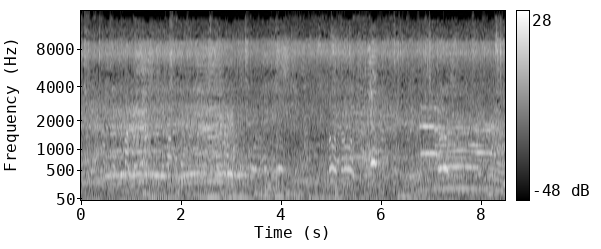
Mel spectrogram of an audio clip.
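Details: Several cattle crowded onto an overloaded truck in Indonesia give long, steady moos and shorter bent calls, overlapping one another, with men's voices and a low rumbling drone in the background.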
